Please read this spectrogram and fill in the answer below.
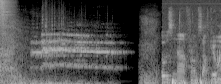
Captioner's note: rooster crows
